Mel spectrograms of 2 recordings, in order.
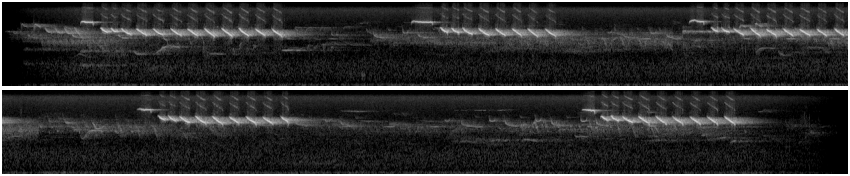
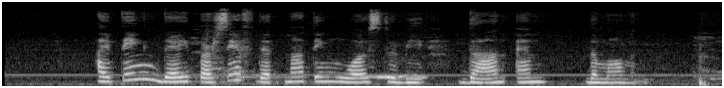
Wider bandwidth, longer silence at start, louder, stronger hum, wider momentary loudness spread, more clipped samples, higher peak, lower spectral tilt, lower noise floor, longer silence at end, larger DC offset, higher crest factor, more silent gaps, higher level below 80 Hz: first, over 20 kHz vs 16 kHz; second, 0.3 s vs 0.8 s; first, -11 LUFS vs -16 LUFS; neither; first, 23 LU vs 13 LU; neither; second, -4 dBFS vs 0 dBFS; second, 5 dB/octave vs -6 dB/octave; first, -52 dBFS vs -40 dBFS; first, 0.95 s vs 0 s; neither; about the same, 14 dB vs 16 dB; neither; second, -62 dBFS vs -50 dBFS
